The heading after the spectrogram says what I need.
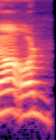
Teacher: कौन सा है मुर्धन्य जो मुर्धा से बोला जाता है और मुर्धा से हम ड और ढ बोलते हैं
